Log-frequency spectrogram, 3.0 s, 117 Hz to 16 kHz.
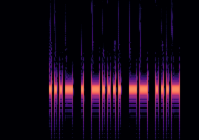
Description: Morse code, heard as a keyed tone, about 32 wpm, 700 Hz. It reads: VE6MV
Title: DXCC-100 Call Signs - 5 Characters - Repeated 3x - 30wpm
